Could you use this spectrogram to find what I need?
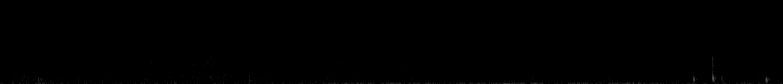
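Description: Soft fabric rubs and brushes close up.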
